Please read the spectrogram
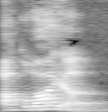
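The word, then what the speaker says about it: acquire: Friends, जब letter सी के बाद के या क्यू आता है तो लेटर सी साइलेंट होता है, जैसे अक्वायर अक्नोलेज। इन दोनों वर्ड्स में लेटर सी के बाद के या क्यू आया हुआ है, इसलिए यहाँ पर लेटर सी या के साइलेंट है।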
